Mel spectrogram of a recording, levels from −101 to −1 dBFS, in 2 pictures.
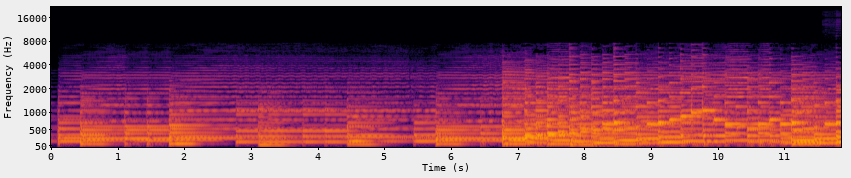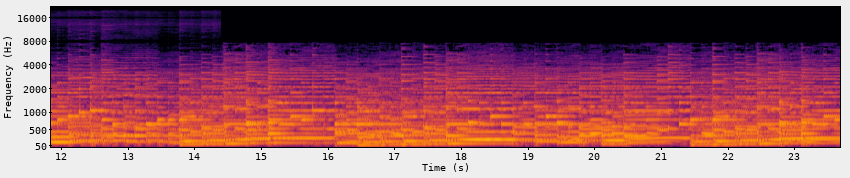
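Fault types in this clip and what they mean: Imaging from linear upsampling: from 11.57 to 14.40 s, straight-line interpolation from what sounds like a 16 kHz source dulls the top and leaves a faint mirrored band from 8 kHz to 16 kHz, roughly 40 dB down. Unlike aliasing, nothing folds downward.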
